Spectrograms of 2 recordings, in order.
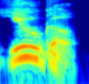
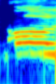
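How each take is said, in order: First: It sounds like yoo-gal, with a hard g. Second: It sounds like y'all, with no g sound. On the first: The speaker calls it wrong. "Often pronounced Yugal. ... there's nothing wrong with that pronunciation except it is wrong" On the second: The speaker calls it right. "y'all is spelt Y O U G H A L"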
